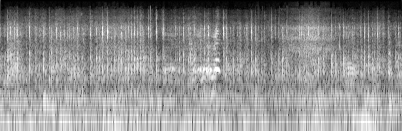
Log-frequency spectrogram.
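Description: Geese honk repeatedly and loudly by a mesh-lined bank, a busy chorus of overlapping calls filling the whole stretch up close.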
